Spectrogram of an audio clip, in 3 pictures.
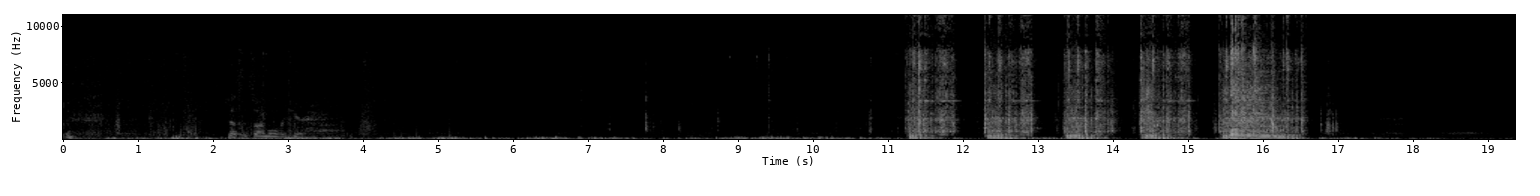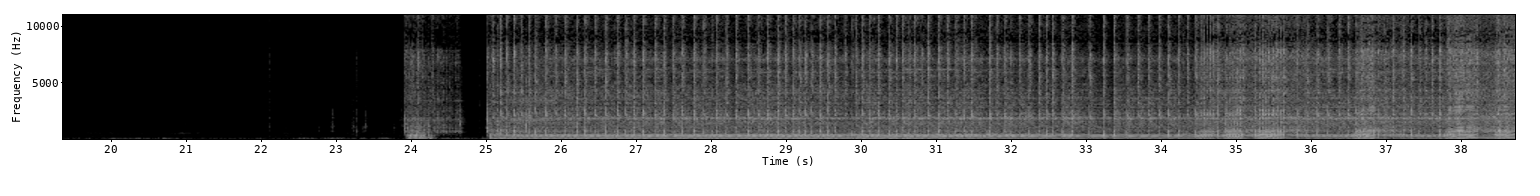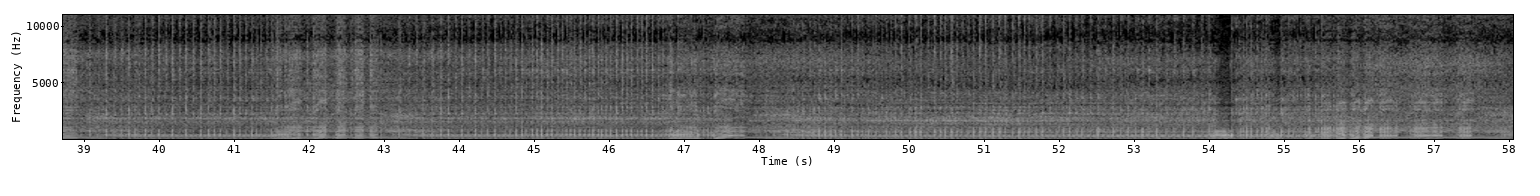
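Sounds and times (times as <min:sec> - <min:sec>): chainsaw starting and revving: 0:11.2 - 0:17.0, 0:23.8 - 0:58.0.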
